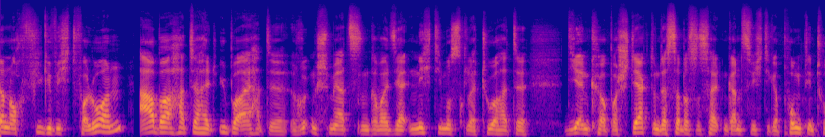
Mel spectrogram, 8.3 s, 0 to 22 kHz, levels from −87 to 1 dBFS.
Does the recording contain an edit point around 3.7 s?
yes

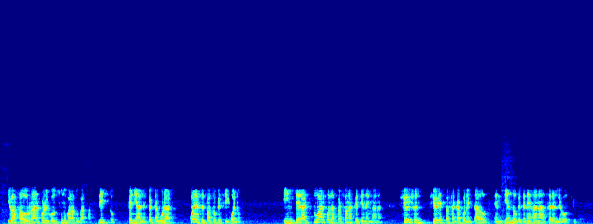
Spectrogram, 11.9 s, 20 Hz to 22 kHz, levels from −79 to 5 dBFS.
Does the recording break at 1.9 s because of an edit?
no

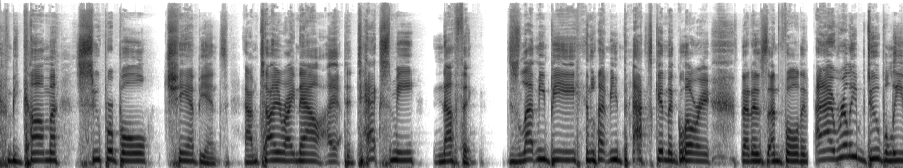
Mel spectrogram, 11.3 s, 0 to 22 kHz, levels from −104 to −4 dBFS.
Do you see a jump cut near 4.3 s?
yes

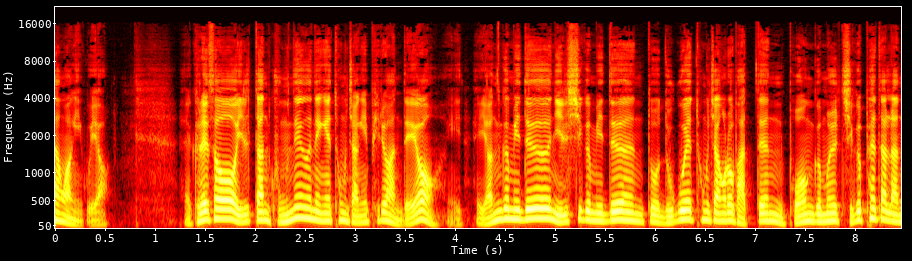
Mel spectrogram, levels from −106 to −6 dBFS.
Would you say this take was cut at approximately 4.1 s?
yes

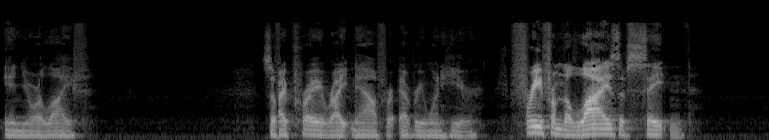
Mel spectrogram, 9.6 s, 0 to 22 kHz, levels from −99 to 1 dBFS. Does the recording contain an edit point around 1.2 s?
no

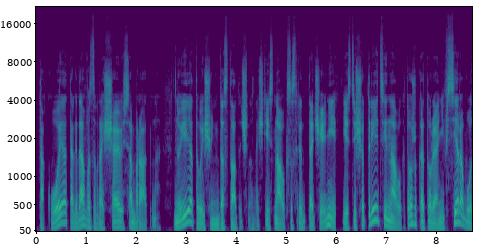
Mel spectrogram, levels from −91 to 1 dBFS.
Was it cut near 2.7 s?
yes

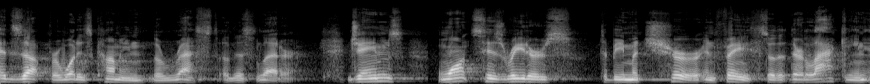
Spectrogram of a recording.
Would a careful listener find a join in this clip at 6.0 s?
no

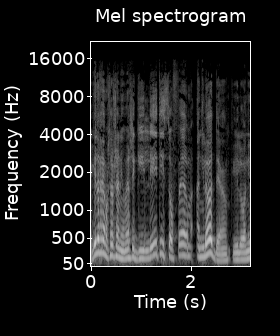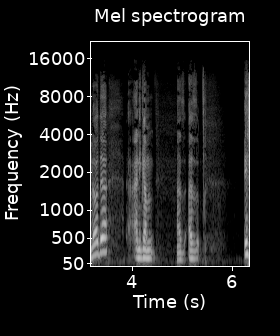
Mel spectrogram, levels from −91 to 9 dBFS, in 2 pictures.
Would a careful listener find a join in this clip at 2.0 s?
no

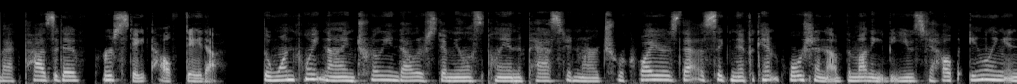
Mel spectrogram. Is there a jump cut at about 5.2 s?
no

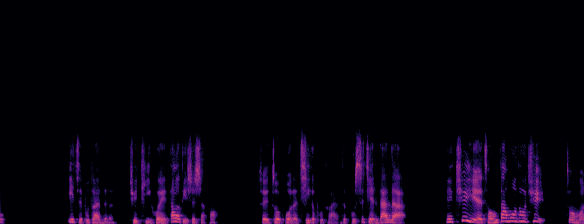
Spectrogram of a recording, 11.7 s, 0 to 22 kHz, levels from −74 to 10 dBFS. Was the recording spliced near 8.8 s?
yes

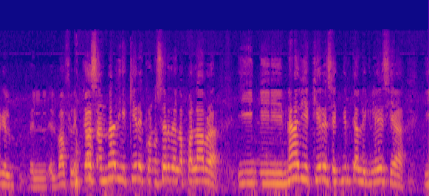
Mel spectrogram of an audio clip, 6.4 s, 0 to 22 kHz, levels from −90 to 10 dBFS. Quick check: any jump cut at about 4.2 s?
no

